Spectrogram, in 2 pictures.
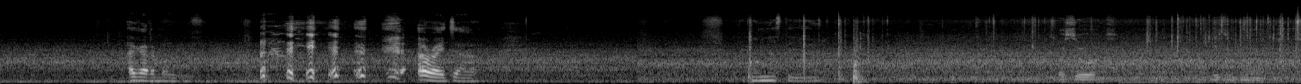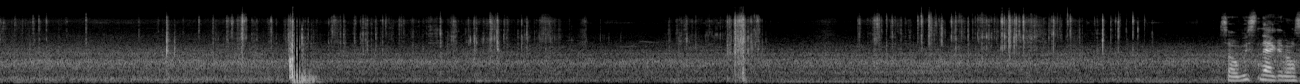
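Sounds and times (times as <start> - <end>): plastic wrappers crinkling: 11.5 - 13.7, 14.4 - 18.9, 19.7 - 20.6, 21.6 - 24.6.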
